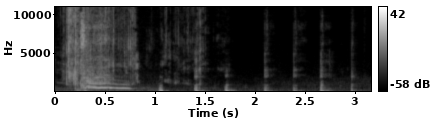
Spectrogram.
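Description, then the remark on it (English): A loud crackly rustle gives way to someone chewing a crunchy kale snack, about eight crisp crunches in a steady rhythm, with no talking. “It was a kale snack. I hear you, but I don't. This is delicious.”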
